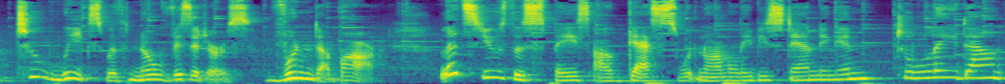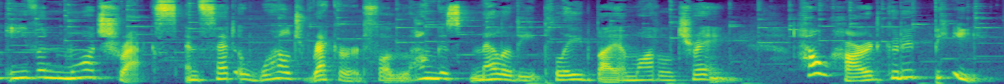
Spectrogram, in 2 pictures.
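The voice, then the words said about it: German accent. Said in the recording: “I suck at doing a German accent. Here's my producer, ... who is from Germany, reenacting your inner monologue.”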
